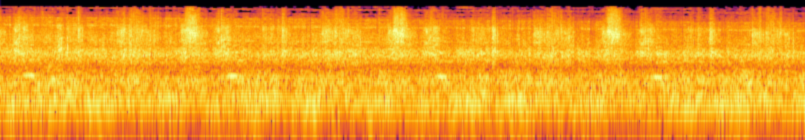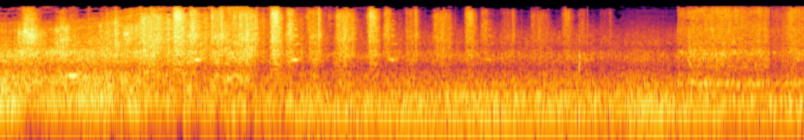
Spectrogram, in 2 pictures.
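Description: A heavy truck engine rumbles and strains steadily.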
